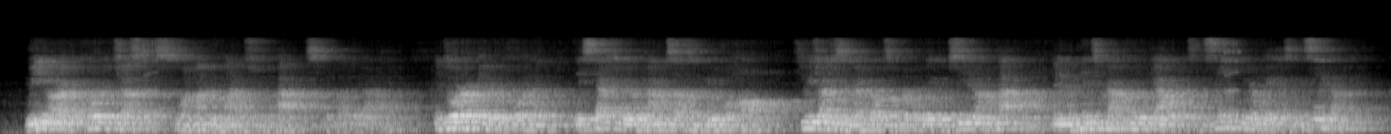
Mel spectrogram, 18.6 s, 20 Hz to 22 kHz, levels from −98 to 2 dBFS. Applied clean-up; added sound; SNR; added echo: neural separator model SepFormer DNS4.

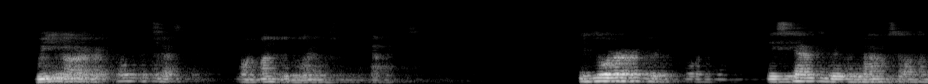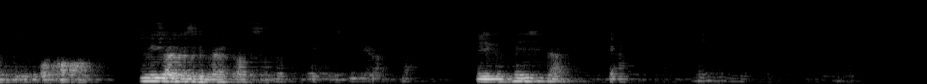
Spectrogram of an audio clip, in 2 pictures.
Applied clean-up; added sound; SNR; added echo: neural mask model DeepFilterNet 3.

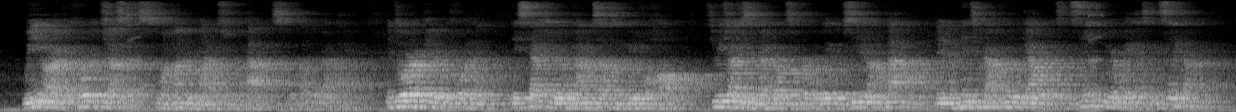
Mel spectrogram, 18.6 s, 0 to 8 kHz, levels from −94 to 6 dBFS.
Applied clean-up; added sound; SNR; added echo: none; Burping, eructation; 14 dB; reverberation time 2.2 s.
